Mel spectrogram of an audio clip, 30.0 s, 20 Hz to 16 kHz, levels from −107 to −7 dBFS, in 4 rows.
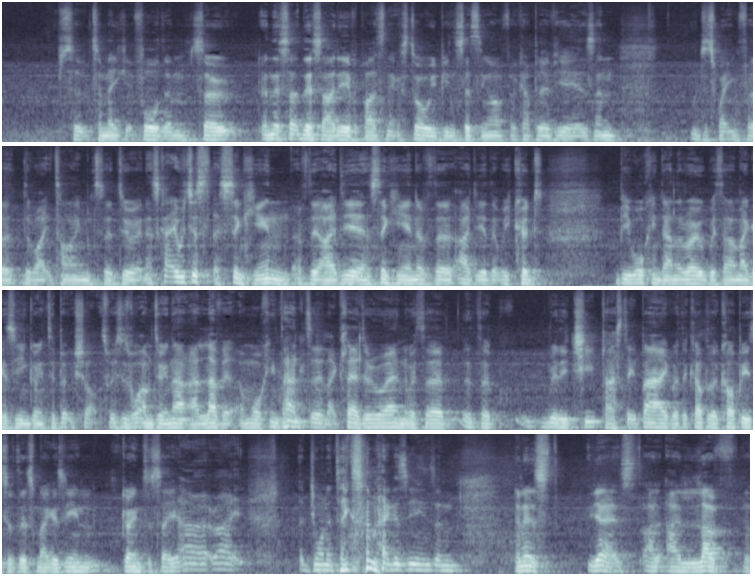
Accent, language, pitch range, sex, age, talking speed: British, English, 100-110 Hz, male, 30-49, 250 wpm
